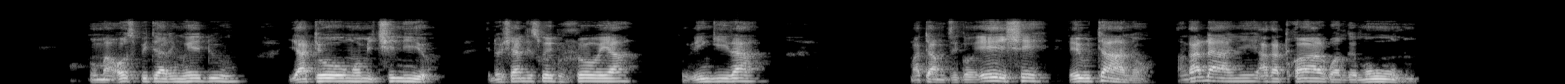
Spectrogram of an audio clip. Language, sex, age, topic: Ndau, male, 50+, health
